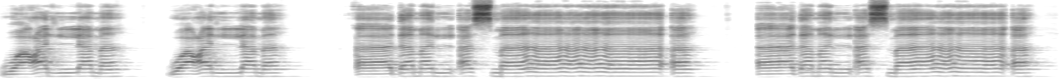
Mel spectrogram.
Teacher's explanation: الف پر بڑا مد آیا ہے، اس کو تقریباً 3-4 سیکنڈ تک کھینچنا ہے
